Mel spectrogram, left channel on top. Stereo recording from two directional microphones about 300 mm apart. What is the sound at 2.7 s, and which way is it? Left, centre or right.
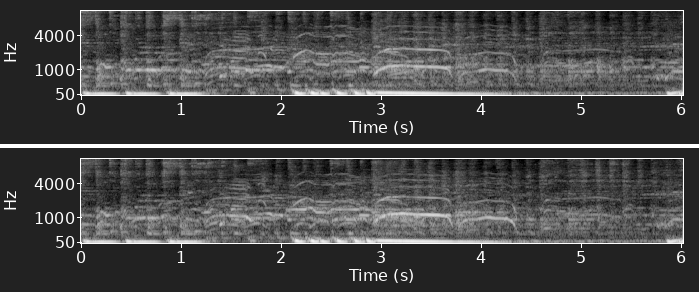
Music, centre.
